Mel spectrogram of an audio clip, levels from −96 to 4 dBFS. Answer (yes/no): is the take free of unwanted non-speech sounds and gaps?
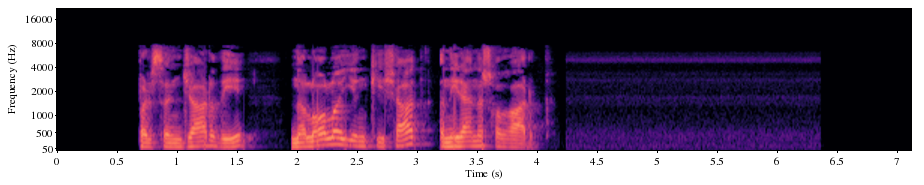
yes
